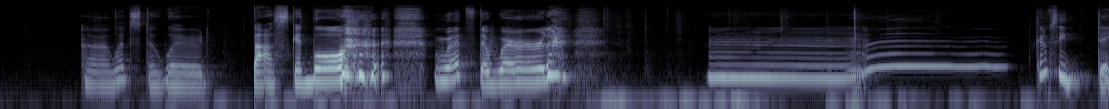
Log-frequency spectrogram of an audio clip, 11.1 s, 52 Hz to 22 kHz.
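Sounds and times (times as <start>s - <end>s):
woman humming: 7.0s - 10.3s.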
